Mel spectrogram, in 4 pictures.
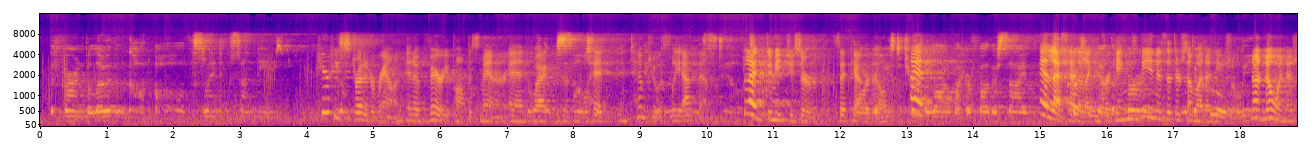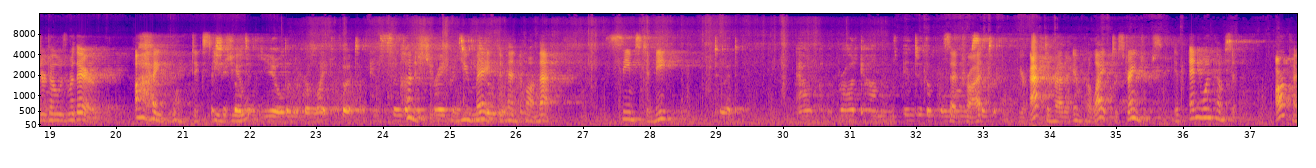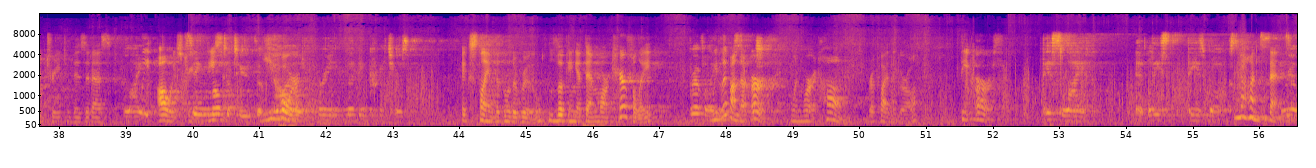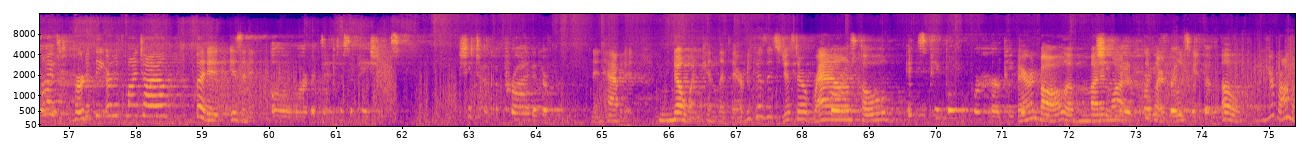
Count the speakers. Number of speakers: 2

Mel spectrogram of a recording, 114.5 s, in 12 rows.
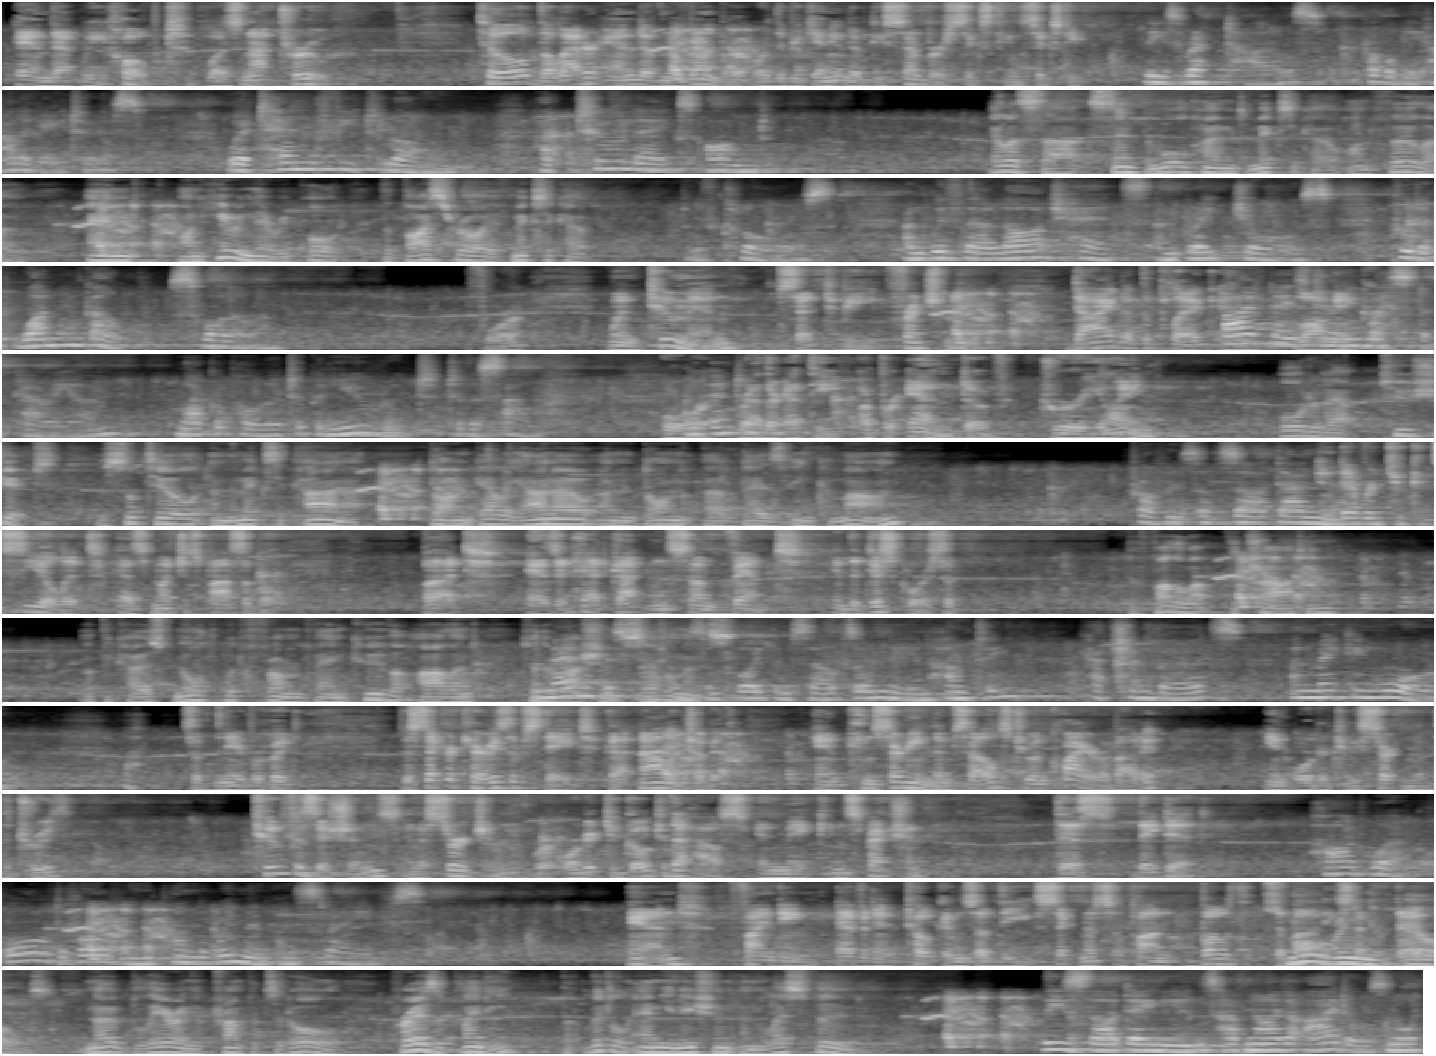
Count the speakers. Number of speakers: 3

